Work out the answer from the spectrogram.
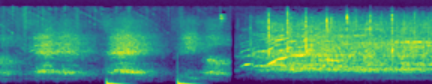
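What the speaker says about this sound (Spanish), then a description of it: "quiero un aplauso." A freestyle rap battle crowd in Sevilla claps and cheers in loud bursts, with shouting swelling up and a sustained roar of applause after a brief cut.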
